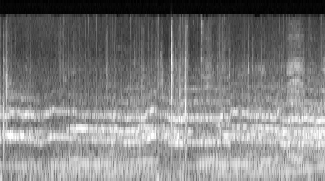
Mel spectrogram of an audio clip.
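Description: Car tires squealing without a break as the car drifts, heard from inside the cabin, with the engine running underneath. Several wavering squeal tones slide up and down together.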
